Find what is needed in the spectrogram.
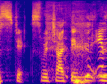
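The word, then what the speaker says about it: Styx: Well, the river sticks, which I think is in my mind it's just with sticks. Sticks is spelled s t yx, I think.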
